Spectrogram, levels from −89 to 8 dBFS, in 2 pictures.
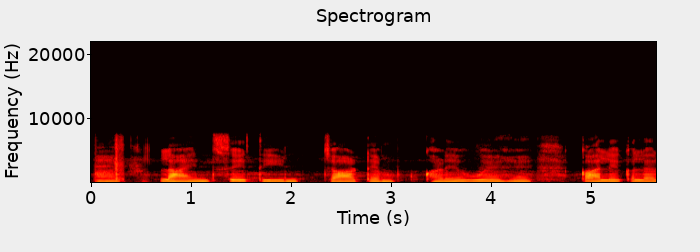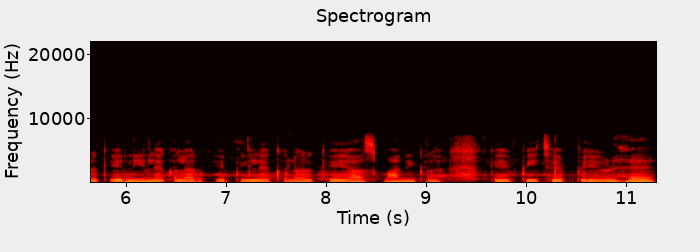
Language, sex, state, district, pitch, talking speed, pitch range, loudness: Hindi, female, Maharashtra, Solapur, 215 Hz, 125 wpm, 205-220 Hz, -38 LUFS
